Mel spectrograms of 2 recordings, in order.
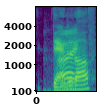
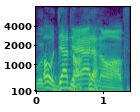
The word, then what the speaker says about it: Dadonov: Dandanov? All right. Dadonov. Dadonov. Right? Yeah. You butchered the saying.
